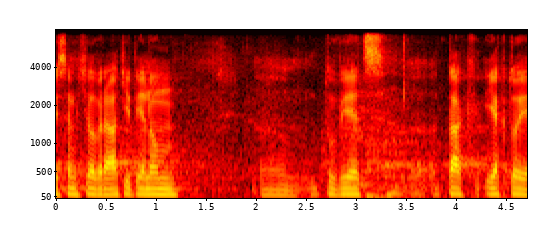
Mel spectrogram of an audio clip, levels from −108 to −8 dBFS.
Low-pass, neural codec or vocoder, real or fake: 7.2 kHz; none; real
